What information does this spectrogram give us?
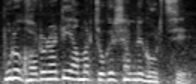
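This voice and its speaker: A man's voice: high voice, lively intonation, quick pace, noisy background. A man narrating a dramatic first-person story as its storyteller. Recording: loud music behind the voice.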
